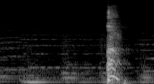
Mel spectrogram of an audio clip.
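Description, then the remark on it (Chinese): A single short, sharp cough bursts out, louder than the soft low vocal murmur heard before it, then fades quickly into quiet. “丽娜还要嘴硬，咳嗽一声说道”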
